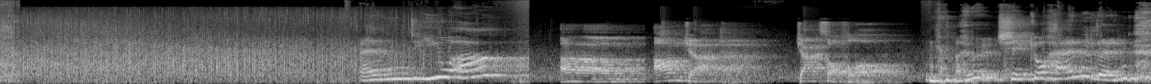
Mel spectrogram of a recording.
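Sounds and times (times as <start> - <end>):
round of applause: 0.0 - 3.6
speech: 3.6 - 11.4
laughter: 9.2 - 11.4.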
